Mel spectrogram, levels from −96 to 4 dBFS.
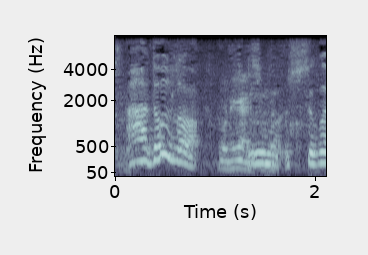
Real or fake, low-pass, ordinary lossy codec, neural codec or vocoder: real; 7.2 kHz; Opus, 64 kbps; none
